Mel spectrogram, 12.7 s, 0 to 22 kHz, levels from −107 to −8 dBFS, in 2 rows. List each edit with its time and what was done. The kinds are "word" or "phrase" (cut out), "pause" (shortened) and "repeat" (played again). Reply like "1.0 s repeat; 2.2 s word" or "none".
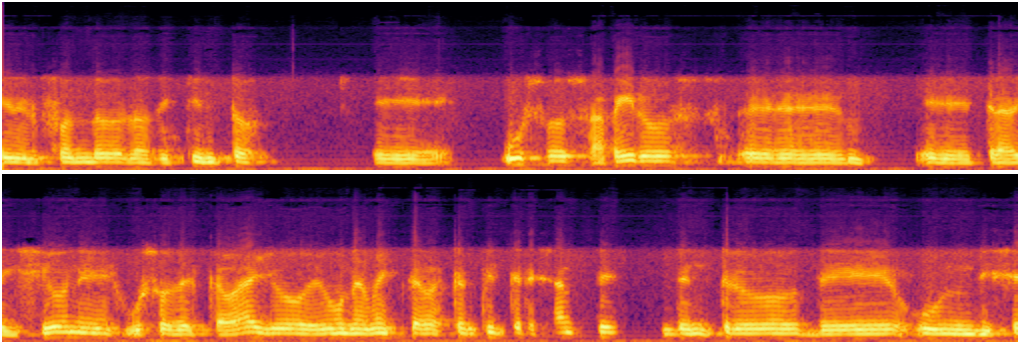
5.6 s pause; 10.2 s pause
